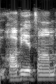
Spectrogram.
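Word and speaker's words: Yuhaaviatam: So, it's the Yuavia Tom of Sam Manuel Nation.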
